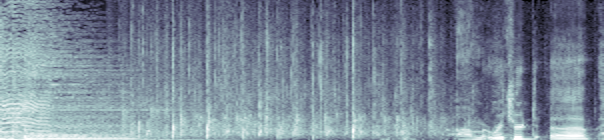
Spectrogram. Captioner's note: audience applause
